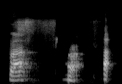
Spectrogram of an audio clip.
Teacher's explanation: Dengan mengeluarkan sedikit ujung lidah, ya sekitar 1-2 mili lah, dan menyentuhkannya ke ujung gigi seri atas sambil menghembuskan suara sa.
